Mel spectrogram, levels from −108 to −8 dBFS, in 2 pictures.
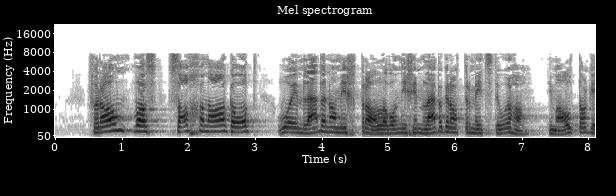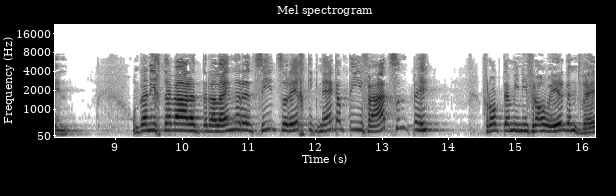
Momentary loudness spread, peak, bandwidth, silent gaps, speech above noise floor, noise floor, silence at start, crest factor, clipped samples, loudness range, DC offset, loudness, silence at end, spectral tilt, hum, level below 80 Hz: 13 LU; -2 dBFS; 8 kHz; none; 47 dB; -69 dBFS; 0.55 s; 22 dB; under 0.1%; 7 LU; under 0.1%; -22 LUFS; 0 s; -4 dB/octave; none; -70 dBFS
